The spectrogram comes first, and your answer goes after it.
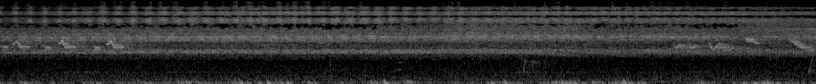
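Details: A high, unbroken cicada drone fills a dipterocarp forest in the dry season. Scattered quick twittering notes are sprinkled across it, with only a soft breath of wind beneath.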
